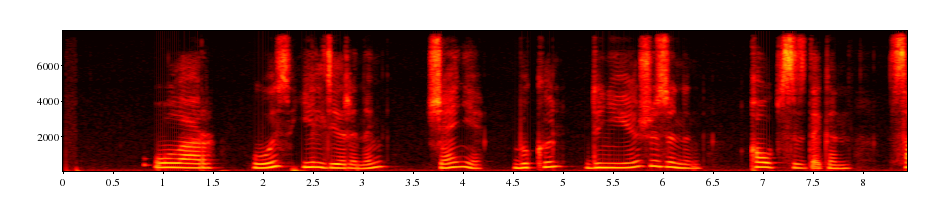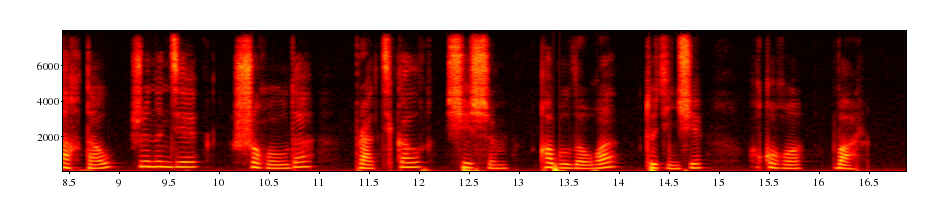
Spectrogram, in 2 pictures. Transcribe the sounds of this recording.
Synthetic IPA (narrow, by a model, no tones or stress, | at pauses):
wo̞lˠɑɾ | wɵzje̞ld̪e̞ɾɪnɪŋ | ʒ̥æne̞ | bʏkʲʰɪl | d̪ʏnije̞ʒʏzɪnɪŋ | qʰɑwəpsɪzd̪ɪɡʲɪn | sɑqt̪ɑw | ʒ̥ɵnɪnd̪e̞ | ʃʊʁəlˠd̪ɑ | prak̚t̪ʲijkɑlˠəqʃe̞ʃɪm | qʰɑbəlˠd̪ɑwʁɑ | t̪ʰɵt̪ʰe̞nʃe̞ | hʊqʊʁə | bɑɾ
